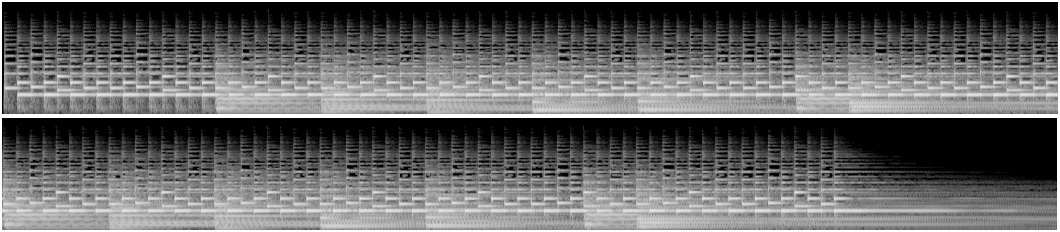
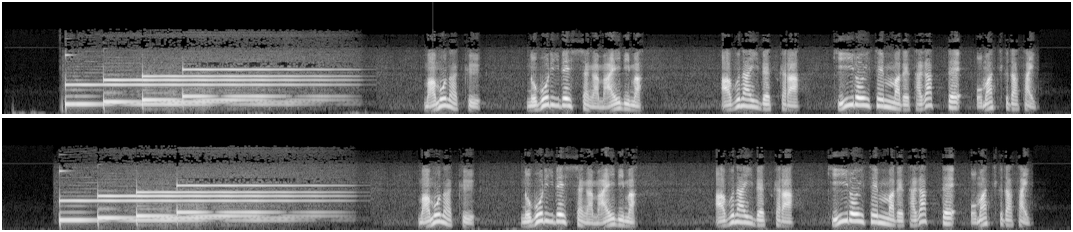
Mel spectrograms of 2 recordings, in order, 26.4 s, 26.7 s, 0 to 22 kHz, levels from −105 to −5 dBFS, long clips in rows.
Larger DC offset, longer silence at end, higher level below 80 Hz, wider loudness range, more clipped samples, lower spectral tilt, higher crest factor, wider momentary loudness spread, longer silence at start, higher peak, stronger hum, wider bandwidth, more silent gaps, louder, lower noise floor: neither; about the same, 0.55 s vs 0.55 s; first, -48 dBFS vs -68 dBFS; second, 1 LU vs 6 LU; neither; about the same, -6 dB/octave vs -6.5 dB/octave; second, 14 dB vs 20 dB; second, 2 LU vs 12 LU; second, 0 s vs 0.8 s; second, -6 dBFS vs 0 dBFS; neither; about the same, 8.8 kHz vs 8.6 kHz; neither; about the same, -20 LUFS vs -19 LUFS; second, -47 dBFS vs -78 dBFS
